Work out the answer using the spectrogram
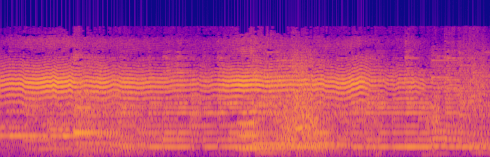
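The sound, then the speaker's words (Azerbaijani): A housefly buzzes continuously and loudly, its droning wingbeat tone wavering slightly up and down in pitch throughout, with no other sounds or voices. “Milçək bu dəfə uçub aslanın qulağına girdi. Orada vızıldamağa, qulağını dişləməyə başladı.”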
